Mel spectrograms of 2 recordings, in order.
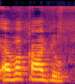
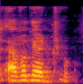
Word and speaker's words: avocado: because I have uh mispronounce the word avocado this is actually avocado but I have every time I have said avagadro so anyway I mixed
